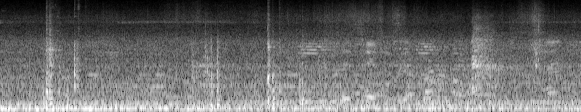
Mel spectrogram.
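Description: Steady low rumble of road traffic with a few sharp clinks of steel serving utensils.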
